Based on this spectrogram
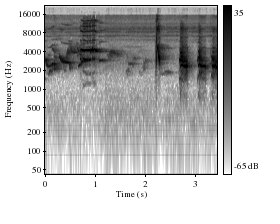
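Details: Oriental magpie-robin singing, used to stir lazy magpie-robins into song: a long, wavering whistled phrase slides up and down, then after a short pause come four loud, harsh, buzzy notes spaced about half a second apart.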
